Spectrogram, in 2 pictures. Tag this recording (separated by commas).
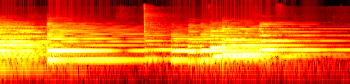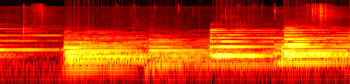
Music, Musical instrument, Piano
